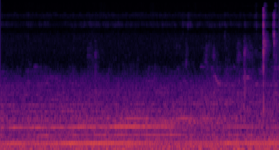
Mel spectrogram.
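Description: A steady low engine drone with humming tones, like a passing vehicle or aircraft, and no animal calls.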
